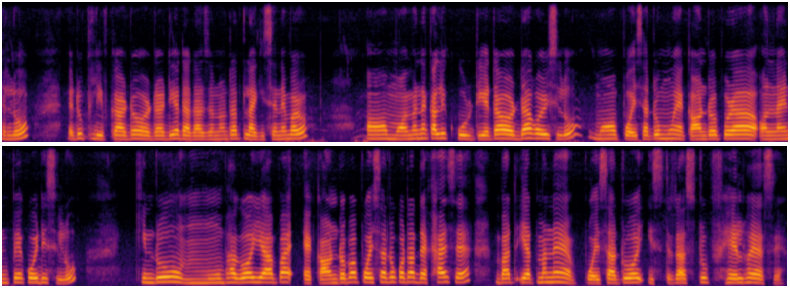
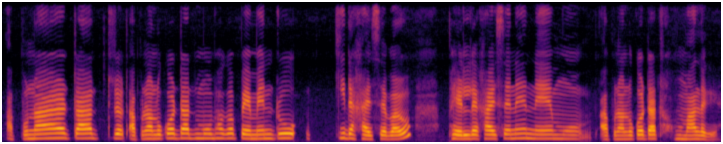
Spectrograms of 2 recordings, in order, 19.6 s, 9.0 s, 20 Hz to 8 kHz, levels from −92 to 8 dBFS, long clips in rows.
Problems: none marked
